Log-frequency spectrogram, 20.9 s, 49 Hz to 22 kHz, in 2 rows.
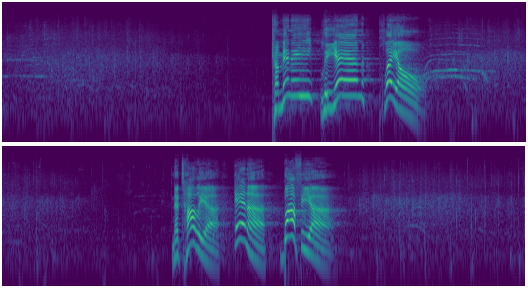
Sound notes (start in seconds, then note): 0.0 audience applauds; 7.9 audience cheers and applauds; 17.3 audience applauds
